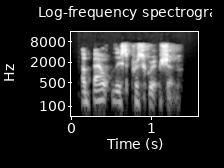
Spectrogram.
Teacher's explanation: Listen to my pitch on that final phrase, "about this prescription." It isn't a rising, hopeful, or pleading inflection. It is a firm, controlled, downward pitch drop. Downward intonation projects calm, uncompromising authority.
